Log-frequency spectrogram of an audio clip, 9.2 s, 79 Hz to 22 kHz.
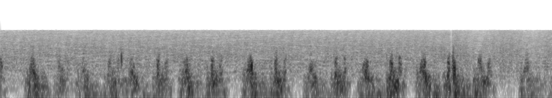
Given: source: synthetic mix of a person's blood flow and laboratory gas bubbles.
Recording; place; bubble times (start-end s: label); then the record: Doppler ultrasound of blood flow; precordium
1.99-2.05 s: bubbles
From the record:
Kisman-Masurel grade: 112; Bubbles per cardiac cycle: 1 to 2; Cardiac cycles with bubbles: 1 to 10%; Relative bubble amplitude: moderate (0.250 to 0.450); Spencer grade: 1 (occasional bubble signal discernible with the cardiac motion signal, with majority of cardiac periods free of bubbles); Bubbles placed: only in the low amplitude regions of the cardiac cycle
